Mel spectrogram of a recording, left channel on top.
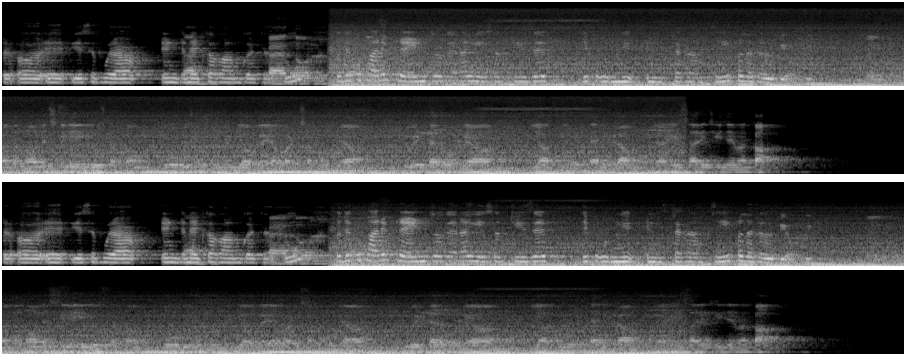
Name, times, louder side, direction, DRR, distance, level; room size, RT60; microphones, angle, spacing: voice 1, 0.0-3.0 3.3-5.5 5.8-8.1, right 1 dB, 10° right, 7 dB, 0.5 m, -21 dB
voice 2, 2.6-3.7 8.5-12.6 13.0-14.0 14.3-16.6, left 2 dB, 50° left, 1 dB, 3.0 m, -27 dB
sound 1, 3.3-15.9, equal, 70° left, 2.1 m, -19 dB
17.5 x 11.0 x 3.3 m, 1.1 s
head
